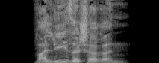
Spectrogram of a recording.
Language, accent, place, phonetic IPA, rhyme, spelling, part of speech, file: German, Germany, Berlin, [vaˈliːzɪʃəʁən], -iːzɪʃəʁən, walisischeren, adjective, De-walisischeren.ogg
- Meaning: inflection of walisisch: 1. strong genitive masculine/neuter singular comparative degree 2. weak/mixed genitive/dative all-gender singular comparative degree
